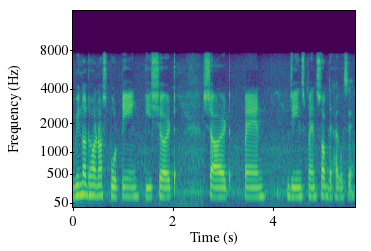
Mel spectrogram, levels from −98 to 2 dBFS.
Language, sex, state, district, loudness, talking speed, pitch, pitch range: Assamese, male, Assam, Sonitpur, -18 LUFS, 115 wpm, 135 Hz, 130-150 Hz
